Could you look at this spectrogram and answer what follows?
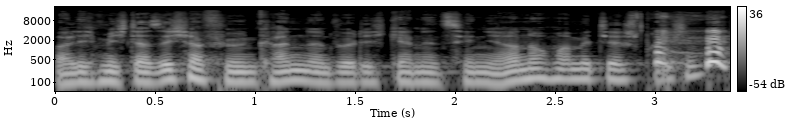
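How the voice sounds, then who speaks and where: Fairly even intonation marks a normal speaking voice, captured in a very clean recording with a silent background. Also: man. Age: 40s. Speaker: polyamory meetup organizer. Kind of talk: interview. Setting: studio.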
